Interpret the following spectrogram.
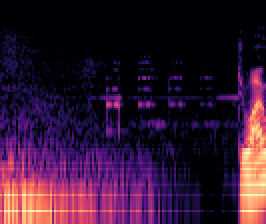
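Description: Electronic intro sting: a low rumble fades out, then a quick run of short, high electronic beeps follows, before a man's voice starts near the end.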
